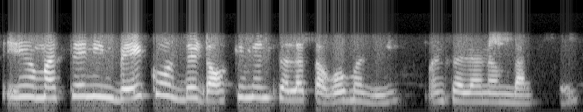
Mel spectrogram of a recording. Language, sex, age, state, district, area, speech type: Kannada, female, 18-30, Karnataka, Mysore, urban, conversation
